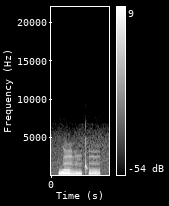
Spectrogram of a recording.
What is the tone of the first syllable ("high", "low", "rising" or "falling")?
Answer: high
